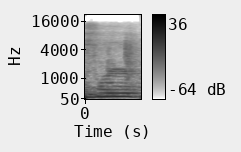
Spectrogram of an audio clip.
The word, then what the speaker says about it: foyer: It's on your right in the foyer, or foyer, depending on how you like to pronounce it.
